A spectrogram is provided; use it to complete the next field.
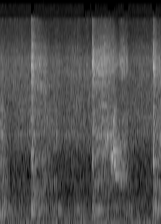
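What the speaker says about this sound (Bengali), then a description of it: "আলু কুমড়ো সব ভাজা হয়ে গেছে, পেঁয়াজটাও আধ ভাজা হয়ে গেছে" Soft frying sizzle of potato and pumpkin with half-fried onion, with a few sharp scrapes of a spatula stirring in the pan, spaced apart, fairly quiet and close.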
